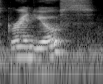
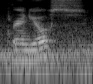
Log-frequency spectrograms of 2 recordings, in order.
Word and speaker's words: grandiose: number seven which is grandiose grandiose grandiose grandiose okay in my head this is Grandma I don't know why I that's not even how the letters are but it's still grandma there's no I unlike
